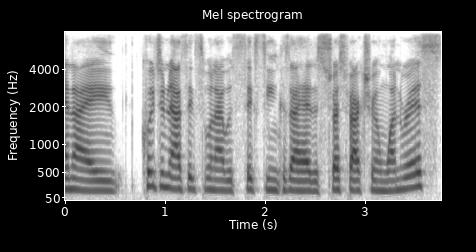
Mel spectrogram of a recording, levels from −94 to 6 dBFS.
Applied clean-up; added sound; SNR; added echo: none; none; none; none.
